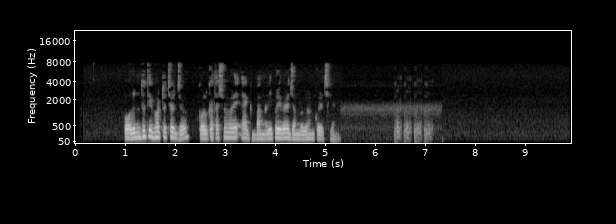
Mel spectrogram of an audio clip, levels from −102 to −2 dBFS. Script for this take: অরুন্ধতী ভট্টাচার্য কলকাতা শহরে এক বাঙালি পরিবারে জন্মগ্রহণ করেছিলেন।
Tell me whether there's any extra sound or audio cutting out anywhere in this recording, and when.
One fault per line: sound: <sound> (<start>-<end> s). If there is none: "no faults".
sound: laugh (6.4-7.2 s)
